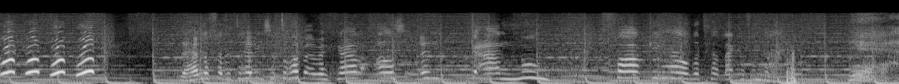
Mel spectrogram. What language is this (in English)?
Dutch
